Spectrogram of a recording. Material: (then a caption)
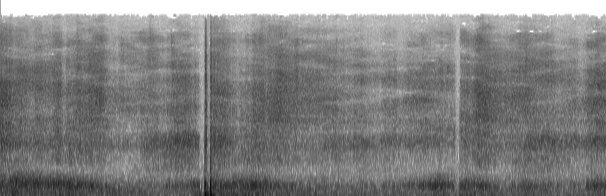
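Cardboard. Fingertips and nails tap and scratch the side of a small, empty, printed cardboard product box with its top flaps open, held in one hand close to the recorder. A continuous low, rustling scratch runs throughout, broken by two distinct taps: a sharp, loud one near the middle and a fainter click later on.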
